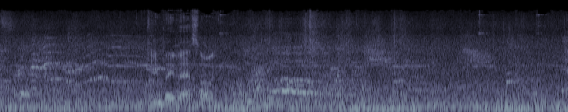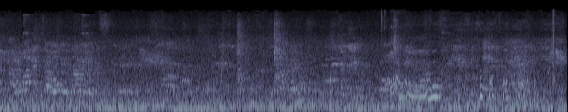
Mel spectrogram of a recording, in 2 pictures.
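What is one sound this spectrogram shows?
Small birds chirp nearby.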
